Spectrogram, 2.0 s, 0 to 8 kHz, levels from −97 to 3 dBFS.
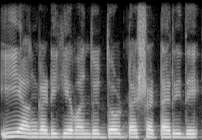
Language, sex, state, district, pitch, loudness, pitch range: Kannada, female, Karnataka, Bidar, 195 Hz, -13 LUFS, 195-200 Hz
